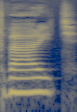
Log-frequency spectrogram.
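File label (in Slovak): "tváriť", Slovak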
